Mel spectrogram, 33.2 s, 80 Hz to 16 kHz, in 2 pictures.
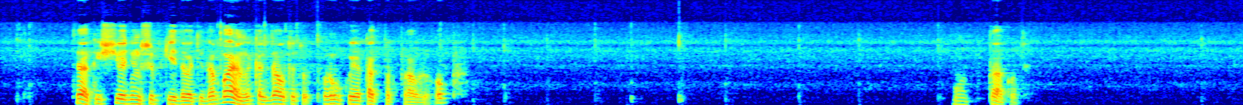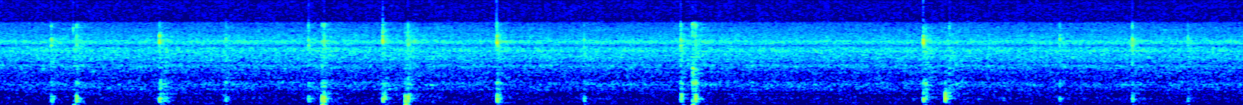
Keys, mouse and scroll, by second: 0.5 click, 1.5 click, 3.1 middle click, 4.2 middle click, 5.4 click, 6.6 click, 7.6 click, 8.7 middle click, 10.0 click, 11.7-12.8 drag, 16.3-17.6 drag, 17.8-18.9 middle drag, 19.9-21.0 drag, 21.2 middle click, 22.3-23.5 middle drag, 24.6-25.9 drag, 26.1-29.2 middle drag, 31.0-32.0 drag, 32.7-33.1 drag.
